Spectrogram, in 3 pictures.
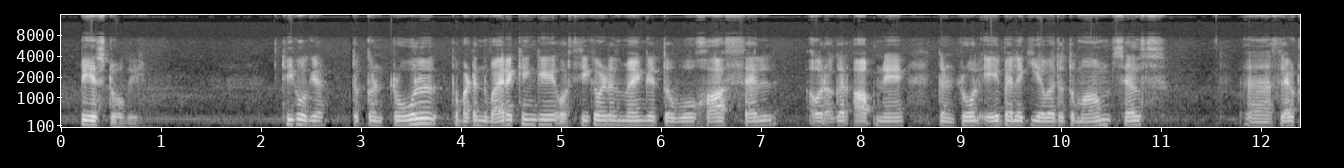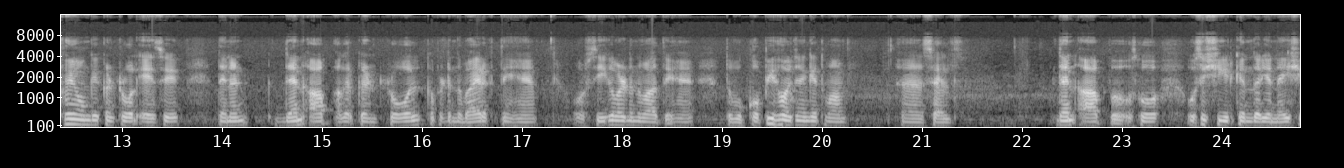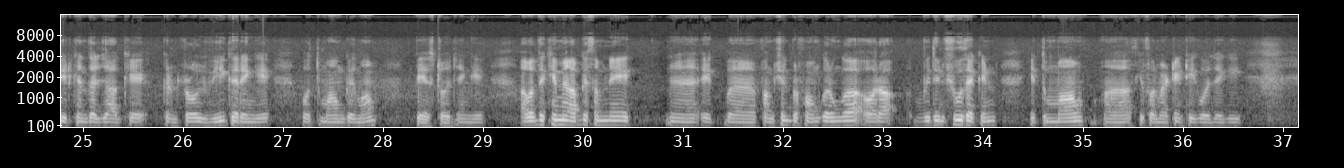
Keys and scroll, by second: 15.6 ctrl+c.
